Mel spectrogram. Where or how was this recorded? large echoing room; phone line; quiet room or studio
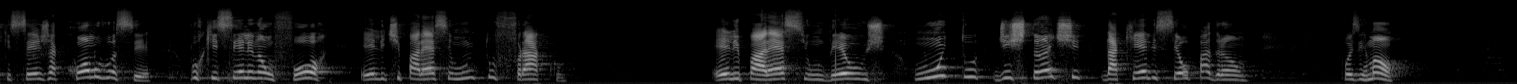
large echoing room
